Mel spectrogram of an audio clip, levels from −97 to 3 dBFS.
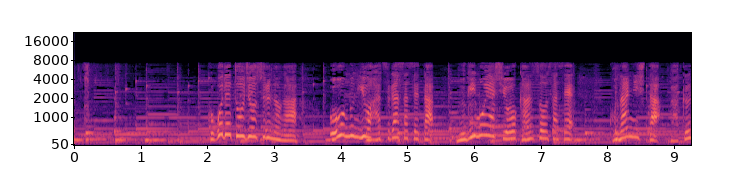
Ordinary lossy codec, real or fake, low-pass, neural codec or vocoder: none; real; 7.2 kHz; none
